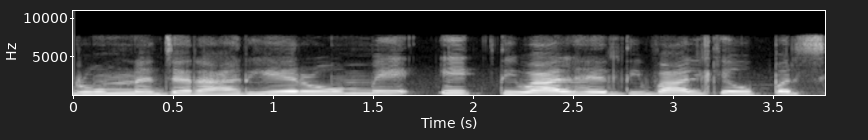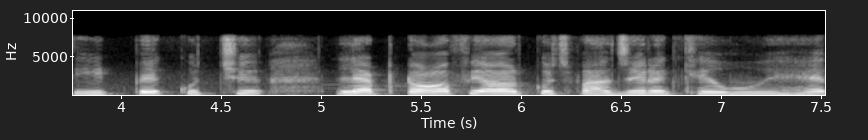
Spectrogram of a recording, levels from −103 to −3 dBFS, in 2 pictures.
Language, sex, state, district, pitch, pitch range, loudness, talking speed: Hindi, female, Uttar Pradesh, Etah, 255 Hz, 235-275 Hz, -17 LUFS, 190 wpm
